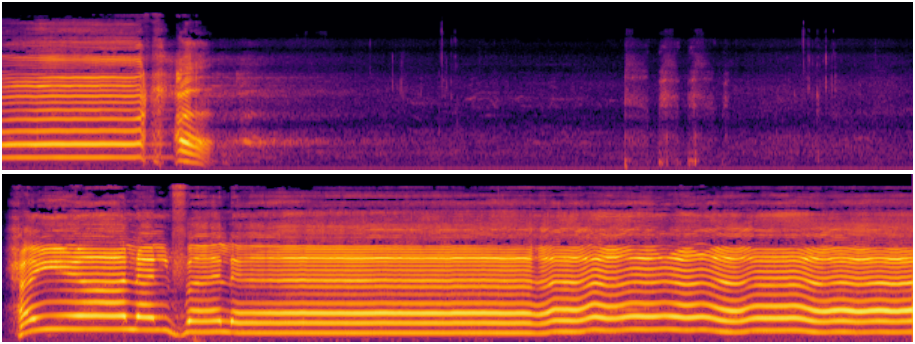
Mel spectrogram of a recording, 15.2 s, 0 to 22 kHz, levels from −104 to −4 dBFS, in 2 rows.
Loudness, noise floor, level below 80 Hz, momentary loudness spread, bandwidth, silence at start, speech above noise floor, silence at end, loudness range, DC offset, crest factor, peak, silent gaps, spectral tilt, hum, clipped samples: -12 LUFS; -61 dBFS; -62 dBFS; 8 LU; 16.5 kHz; 0 s; 48 dB; 0 s; 12 LU; under 0.1%; 14 dB; 0 dBFS; none; -1.5 dB/octave; none; under 0.1%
